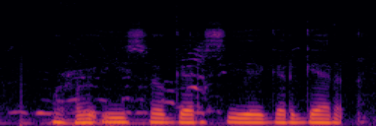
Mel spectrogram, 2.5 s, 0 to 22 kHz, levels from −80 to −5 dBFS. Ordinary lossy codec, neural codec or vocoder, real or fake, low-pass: none; none; real; none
